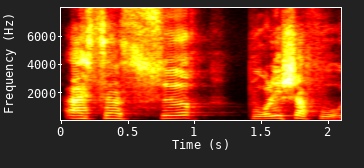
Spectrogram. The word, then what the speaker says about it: Ascenseur pour l'échafaud: passe l'assenseur pour l'échafaud je vais le répéter le titre parce que je viens de le prononcer comme un sagouin ascenseur pour l'chafaud et oui il faut articuler donc de Louis mal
